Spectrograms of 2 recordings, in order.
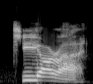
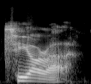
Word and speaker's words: Thiara: Tiara, Tiara. Oh. Tiara, tiara, actually, officially. – All right, like a crown.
